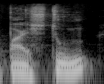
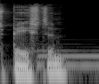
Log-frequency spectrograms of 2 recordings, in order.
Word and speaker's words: Paestum: En in het klassieke Latijn zou je de stad als Paestum hebben uitgesproken, Paestum. De U wordt als U uitgesproken, AE als een I. Dus Paestum is het in de Romeinse tijd geweest. In de latere Romeinse tijd wordt dat Peestum. Dan wordt die klank E getrokken. En in het moderne Italiaans is het ook nog steeds Peestum of Pesto. Dus dat houden we meestal aan in de uitspraak, dus Peestum.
